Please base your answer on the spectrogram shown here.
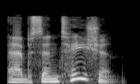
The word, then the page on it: absentation: British English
